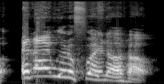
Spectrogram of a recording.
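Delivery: very high, loud, brash, cocky little voice. Retelling a memory from age six: imitating a cocky little voice. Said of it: "this little cocky voice says".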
